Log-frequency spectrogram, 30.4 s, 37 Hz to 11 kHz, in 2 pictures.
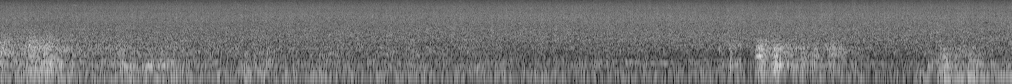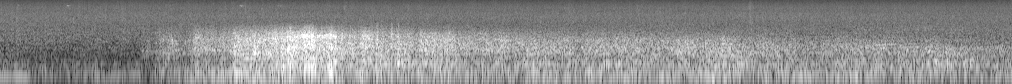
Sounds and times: rain 0:00.0 - 0:30.3
thunderclap 0:17.6 - 0:30.0

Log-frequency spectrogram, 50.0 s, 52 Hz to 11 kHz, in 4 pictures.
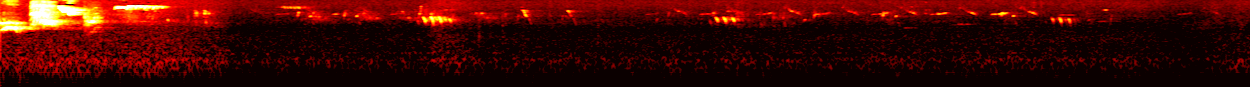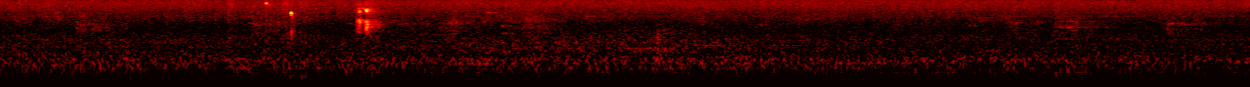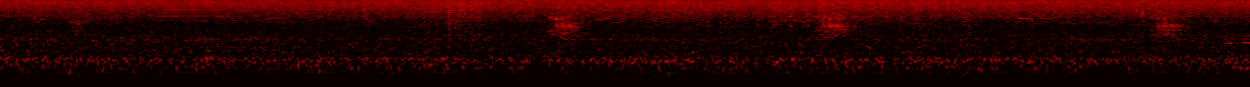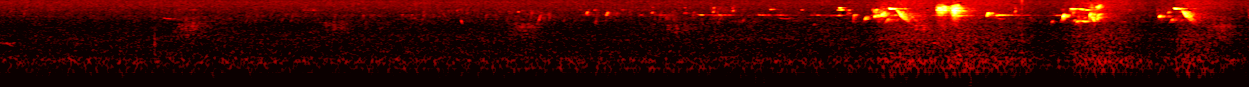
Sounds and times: magpie 0:00.0 - 0:01.8
Birds Singing 0:00.0 - 0:02.2
Birds Singing 0:02.8 - 0:05.8
Birds Singing 0:41.6 - 0:49.6

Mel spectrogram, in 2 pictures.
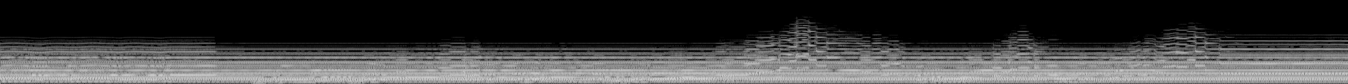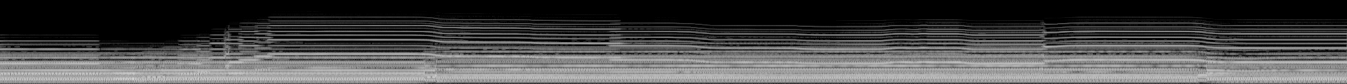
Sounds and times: Synth Jam 0:01.4 - 0:14.5

